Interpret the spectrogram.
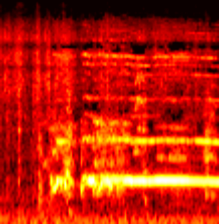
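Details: Chickens: a rooster crow opens with a brief broken note, then swells into one long, even, ringing tone lasting more than a second, with a faint low hum beneath.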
